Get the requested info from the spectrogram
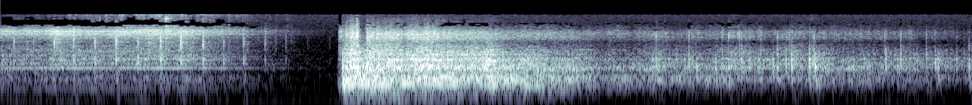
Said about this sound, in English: There it goes. Three whole buildings blown to bits.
